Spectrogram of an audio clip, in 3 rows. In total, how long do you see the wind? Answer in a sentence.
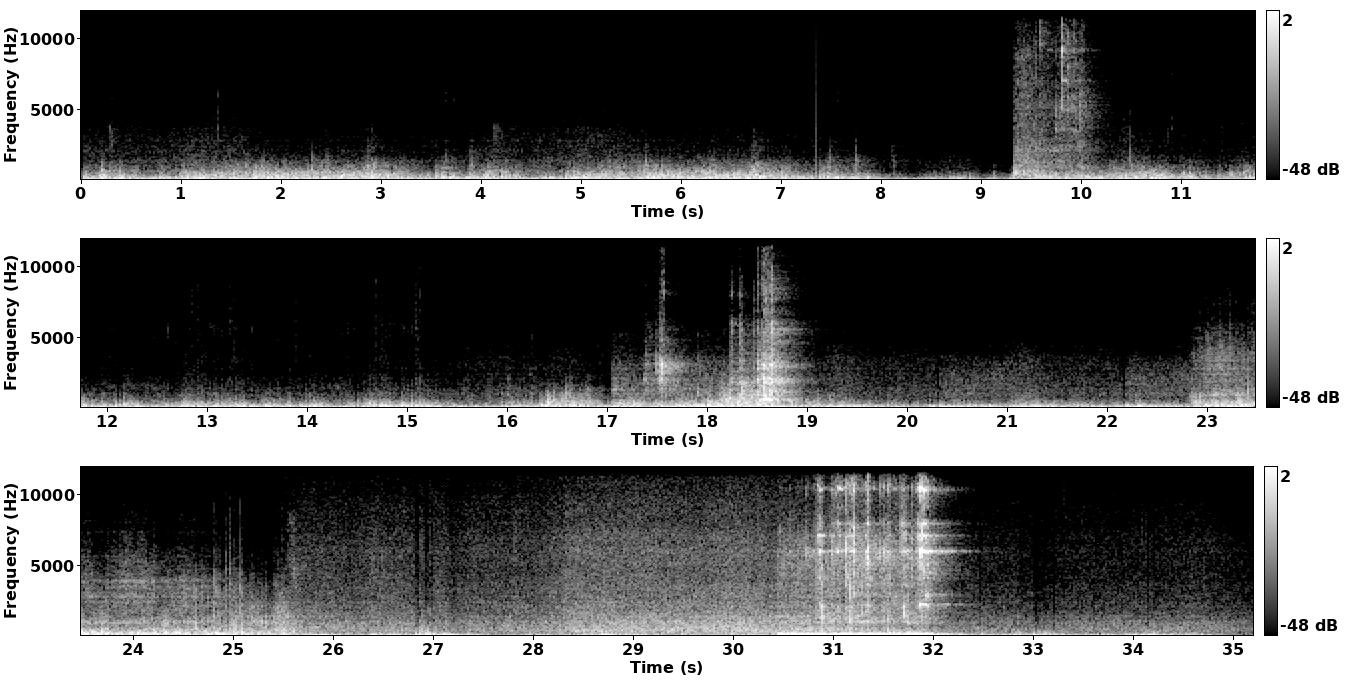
The wind can be heard for 35 seconds in total.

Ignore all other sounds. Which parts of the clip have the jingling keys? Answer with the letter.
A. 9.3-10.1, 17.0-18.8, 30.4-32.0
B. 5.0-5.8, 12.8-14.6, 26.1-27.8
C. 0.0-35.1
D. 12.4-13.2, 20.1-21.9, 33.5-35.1
A.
